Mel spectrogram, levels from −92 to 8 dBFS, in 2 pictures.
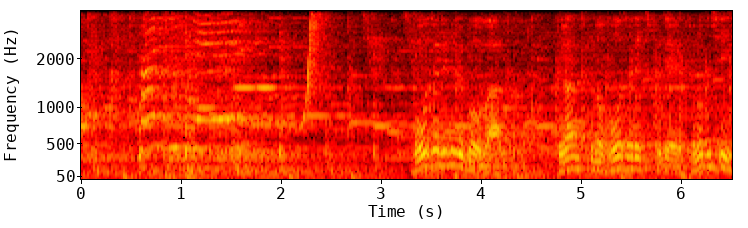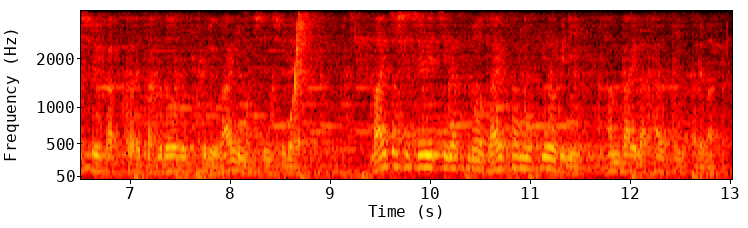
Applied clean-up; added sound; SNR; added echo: none; Bird; 17 dB; reverberation time 2.6 s.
